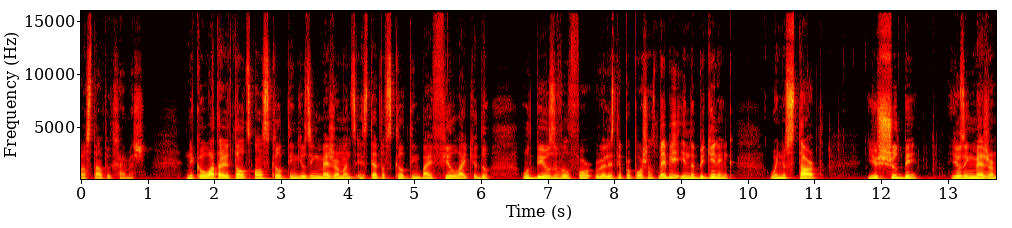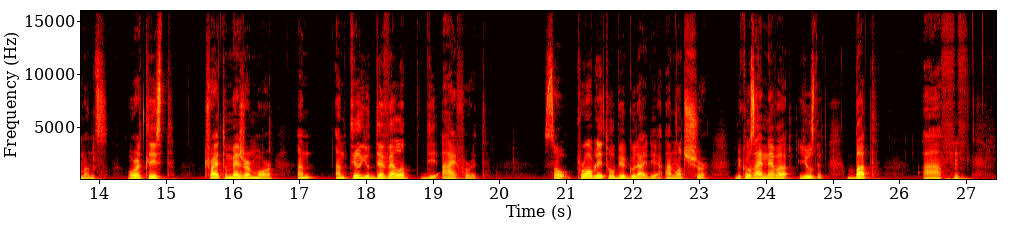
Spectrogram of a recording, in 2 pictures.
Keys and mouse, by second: 12.5-13.7 typing.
